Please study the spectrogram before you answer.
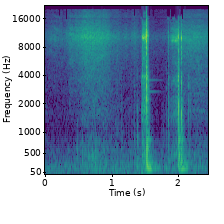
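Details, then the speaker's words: Lada Vesta SW Cross tailgate lock, which sticks in frost because the thick factory grease freezes the latch spring, shown before silicone spray; two sharp metallic snaps about half a second apart as the latch catches and releases cleanly, working normally. "сейчас видим всё срабатывает замок-защелка у нас фиксатор это защелкивается когда нажимаем на кнопку он ее оттягивает in отскакивает"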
